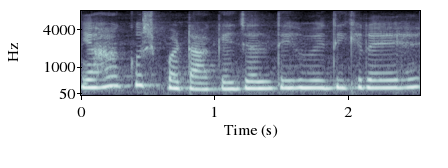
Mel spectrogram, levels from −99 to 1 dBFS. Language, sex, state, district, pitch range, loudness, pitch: Hindi, female, Bihar, Katihar, 245-280 Hz, -14 LUFS, 265 Hz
